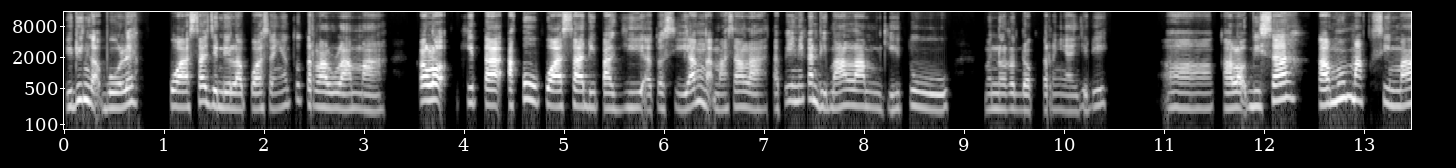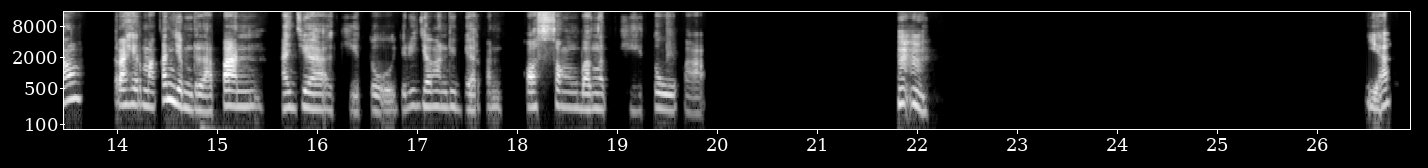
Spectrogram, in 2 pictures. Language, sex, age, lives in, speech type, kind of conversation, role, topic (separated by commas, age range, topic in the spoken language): Indonesian, female, 40-44, Indonesia, conversation, podcast, guest, Bagaimana cara Anda mengurangi konsumsi gula sehari-hari?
